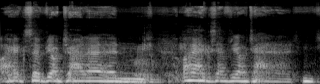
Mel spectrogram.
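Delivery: shrieking high-pitched yell. Recapping a match and quoting a champion: imitating Rusev screaming. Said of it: "Rusev screaming".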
